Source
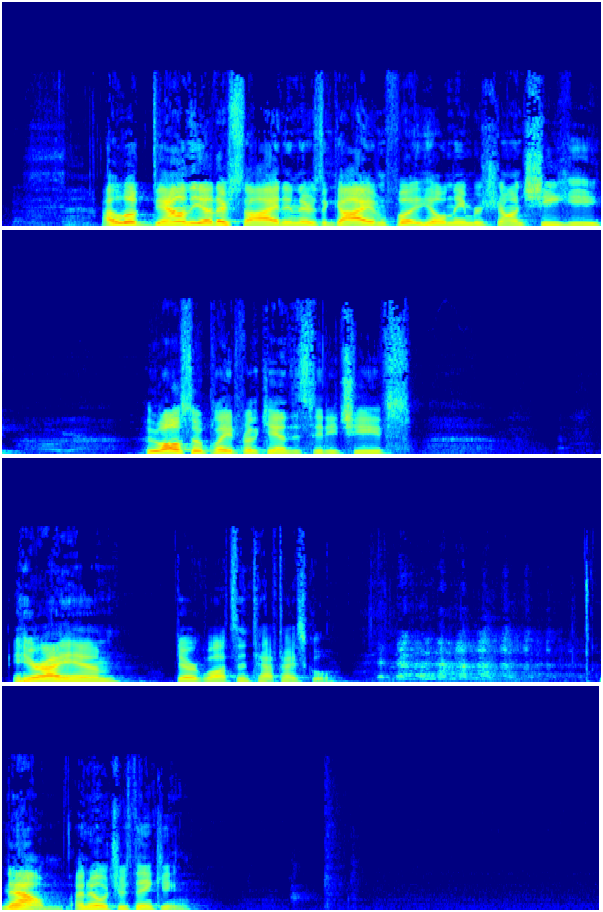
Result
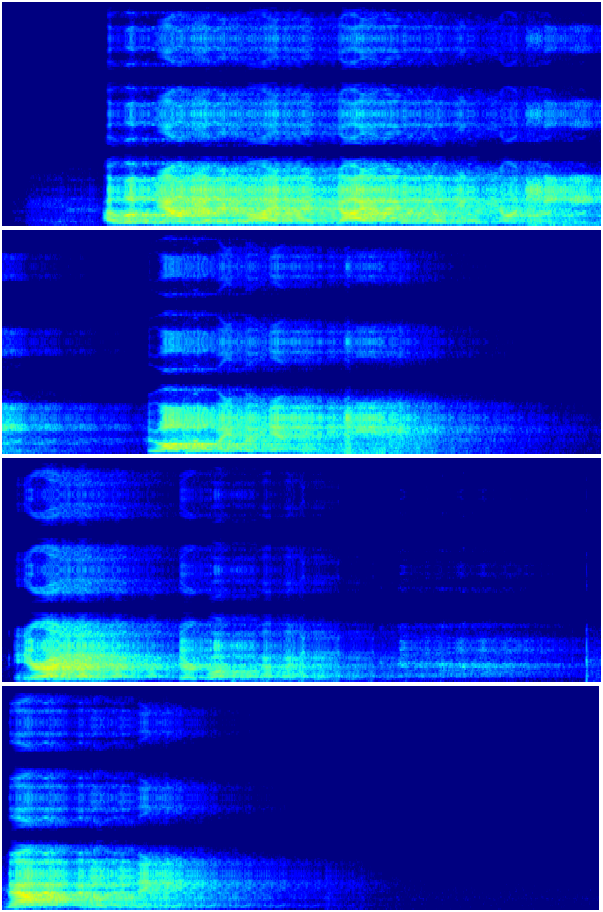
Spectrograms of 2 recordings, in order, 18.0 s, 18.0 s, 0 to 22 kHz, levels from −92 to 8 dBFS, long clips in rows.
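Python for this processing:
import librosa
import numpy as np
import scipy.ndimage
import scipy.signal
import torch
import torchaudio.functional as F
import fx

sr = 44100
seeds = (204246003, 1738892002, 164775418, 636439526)

p1 = x + fx.echo_feedback(x, sr, ms=260, feedback_pct=53, wet_db=-9.0, dry=0)
p2 = fx.dynamic_eq(p1, sr, hz=4100.0, q=0.73, threshold_db=-41.0, ratio=4.0, max_db=5)
p3 = scipy.signal.sosfilt(scipy.signal.butter(2, 1300.0, 'highpass', fs=sr, output='sos'), p2)
p4 = fx.rev_gated(p3, sr, seeds[0], gate_ms=290, shape='flat', drr_db=0.5)
p5 = np.interp(np.arange(len(p4)), np.arange(len(p4))[::6], p4[::6])
y = F.gain(torch.from_numpy(p5), -6.0).numpy()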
